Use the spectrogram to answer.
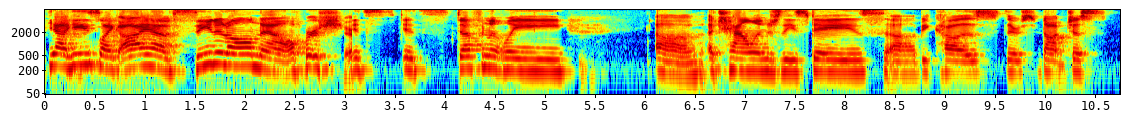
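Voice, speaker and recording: A woman's voice: mid-range voice, steady tone, takes it slowly, a bit bright. A woman speaking as a casting director in an interview, explaining thoughtfully and thinking aloud. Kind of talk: conversational interview answers.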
